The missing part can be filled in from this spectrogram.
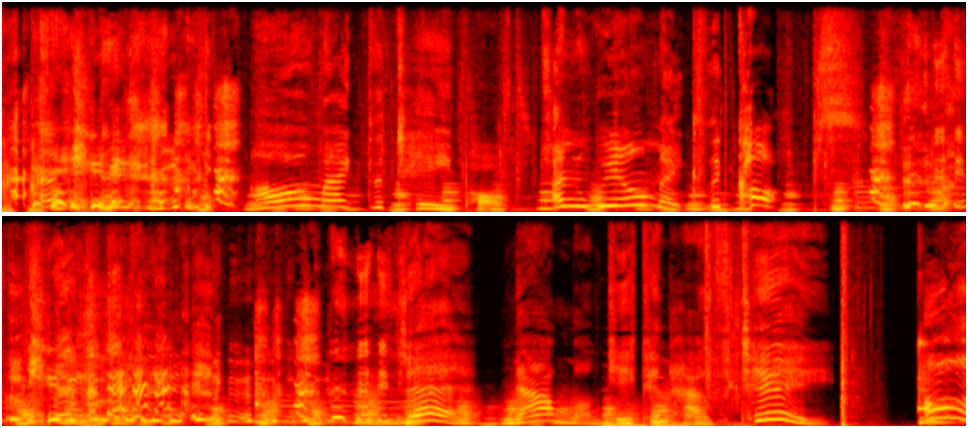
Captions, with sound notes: (ALL LAUGHING) I'll make the teapot. And we'll make the cups. (ALL GIGGLING) There. Now Monkey can have tea.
